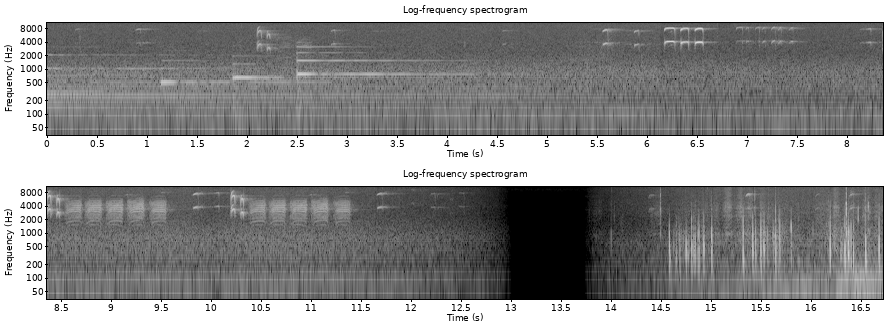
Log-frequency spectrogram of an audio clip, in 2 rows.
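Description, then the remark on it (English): Wild birds, including black-capped chickadees whistling their song, call and chirp in a winter woodlot of cedar, poplar, birch and maple beside a road during a Christmas bird count near Hanover and Walkerton, with short repeated bursts of high twittering and scattered tweets, a brief silence, then more calls over faint rustling. “The following was recorded while participating in the 44th Hanover Walkerton Christmas bird count.”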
